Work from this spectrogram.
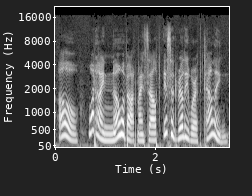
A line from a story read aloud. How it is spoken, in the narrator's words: said Anne eagerly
